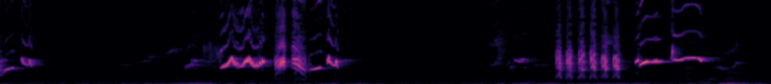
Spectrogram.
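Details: Kacer, the oriental magpie-robin, singing hard in 'gacor' style with rich 'isian' fill-in phrases used as tutor material: a brief whistle, silence, then a wavering buzzy warble, another pause, and a fast rattling run of clicks ending in clean whistles.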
